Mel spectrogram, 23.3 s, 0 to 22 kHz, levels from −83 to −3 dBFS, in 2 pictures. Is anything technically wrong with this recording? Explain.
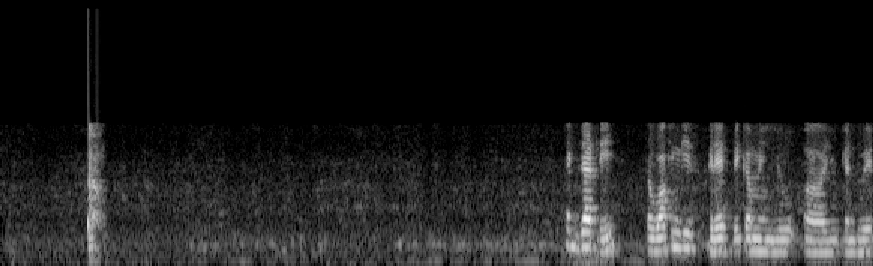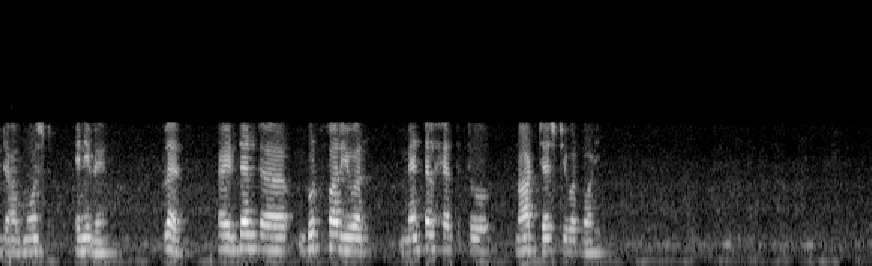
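Yes, there are a few things going on.

The whole clip runs through a Bluetooth CVSD headset codec. That one-bit, step-adaptive narrowband link cuts everything above 4 kHz, s sounds turn scratchy, and a grainy hiss sits under the speech.

From the start to about 7.52 s there's a block size mismatch with padding. A stage is handing over blocks shorter than the next one reads, so every block gets a zero-filled gap. That's audible as a 43.1 Hz buzz, which fits a 1024-sample read block, and the speech drags about 0.1% slow at normal pitch.

Then there's unconcealed Bluetooth headset packet loss. Short dropouts with hard edges land at 7.97 to 8.00 s (11.2 ms), 11.75 s (7.5 ms), 18.83 s (3.8 ms) and 21.72 s (7.5 ms). Around 17.63 to 17.71 s, 33.8 ms of holes are scattered across 67.5 ms, which sounds like a rough, chopped crackle.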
